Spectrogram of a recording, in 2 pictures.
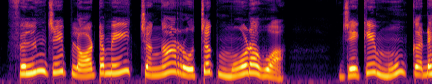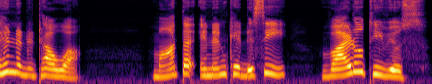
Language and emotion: Sindhi, surprised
